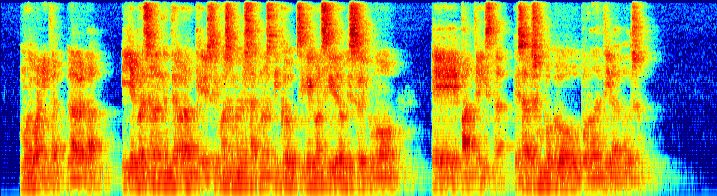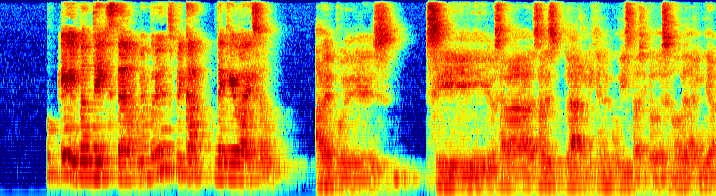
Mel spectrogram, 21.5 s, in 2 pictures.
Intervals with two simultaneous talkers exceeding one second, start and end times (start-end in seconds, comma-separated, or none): none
